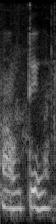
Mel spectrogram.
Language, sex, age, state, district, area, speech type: Odia, female, 18-30, Odisha, Bargarh, rural, spontaneous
